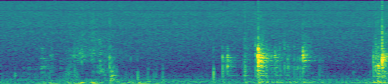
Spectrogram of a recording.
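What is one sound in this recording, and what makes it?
A sheet of paper rustles and crinkles as hands handle it.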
